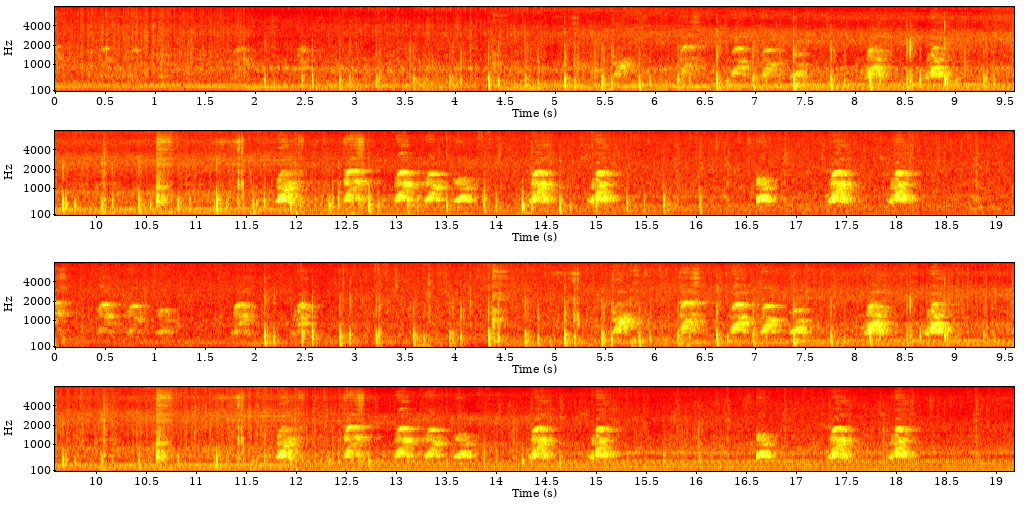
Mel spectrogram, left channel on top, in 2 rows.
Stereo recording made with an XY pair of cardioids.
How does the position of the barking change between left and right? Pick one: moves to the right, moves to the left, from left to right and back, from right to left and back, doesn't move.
moves to the left.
